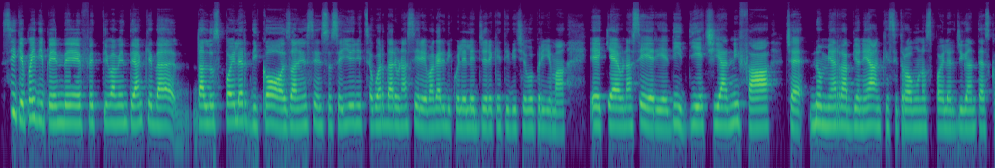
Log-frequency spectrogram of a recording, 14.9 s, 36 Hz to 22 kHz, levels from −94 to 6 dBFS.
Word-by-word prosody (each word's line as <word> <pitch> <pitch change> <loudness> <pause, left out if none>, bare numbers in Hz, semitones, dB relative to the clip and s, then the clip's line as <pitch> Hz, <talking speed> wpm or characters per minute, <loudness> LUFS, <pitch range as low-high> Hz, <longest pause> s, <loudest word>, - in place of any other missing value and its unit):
Sì, 320 -11 -1
che 220 -5 +3
poi 245 +2 +4
dipende 200 -2 +2
effettivamente 200 0 -2
anche 200 +1 +1
da 185 -1 +4
ehm, - - -15
dallo 195 0 +2
spoiler 210 +1 0
di 185 -1 -7
cosa. 180 -2 +4
Nel 185 +2 -4
senso, 185 -2 -6
se 185 +1 -5
io 195 +2 -4
inizio 200 -1 -6
a - - -10
guardare 185 0 +1
una 180 0 -3
serie 180 -2 -2
magari 175 +1 0
di 175 - -8
quelle 170 -1 -2
leggere 175 0 -3
che 175 +1 -8
ti 170 0 -8
dicevo 170 0 -5
prima 160 -3 -4 0.3
e 185 0 +1
che 190 - +2
è 180 - +7
una 180 +1 -1
serie 175 -3 +1
di 180 -1 -6
10 190 0 -1
anni 190 +3 0
fa, 175 -2 +7 0.2
cioè 165 -4 0
non 195 0 -1
mi 185 0 -1
arrabbio 180 -1 0
neanche 180 +1 +2
se 170 - -11
trovo 170 -1 0
uno 170 0 -5
spoiler 170 -1 -5
gigantesco, 170 0 -5
185 Hz, 195 wpm, -23 LUFS, 175-195 Hz, 0.3 s, è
